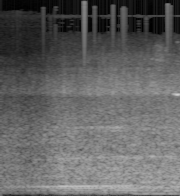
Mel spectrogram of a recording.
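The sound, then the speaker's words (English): A bus pulls away with a loud, steady low engine drone and broad rumble that swells early, then holds at full level. “As the bus pulls away, Bob gets back in.”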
